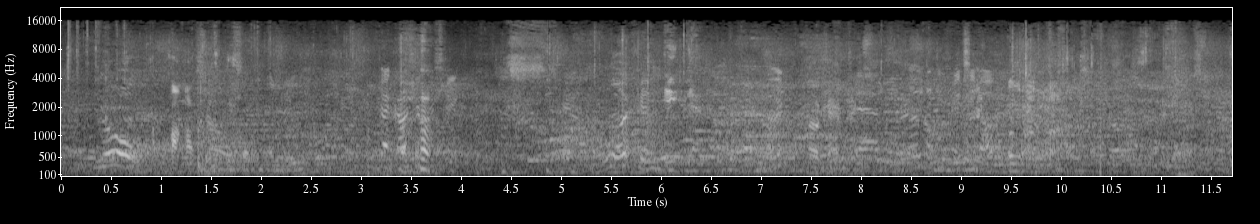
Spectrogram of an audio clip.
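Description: Teenage boys talk and laugh nearby.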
